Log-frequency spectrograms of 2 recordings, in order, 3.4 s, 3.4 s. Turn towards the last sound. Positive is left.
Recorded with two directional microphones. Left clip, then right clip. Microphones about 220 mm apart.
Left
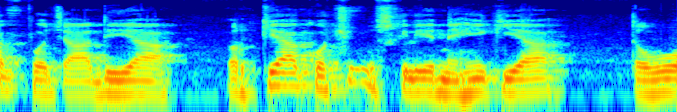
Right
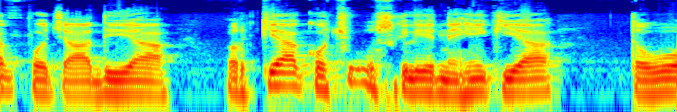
turn(degrees=-35)  # may be behind; listen again after turning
